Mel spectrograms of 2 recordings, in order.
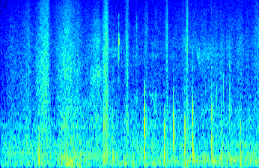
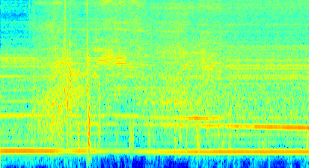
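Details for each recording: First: Audi allroad driver's-side upper control arm ball joint, with a torn rubber boot, play and creaking, rocked by hand. Irregular dull clicks and creaks, one or two a second: a worn ball joint, prompting replacement of the suspension bushes. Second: Steady electric drone with a slowly falling whine runs about fifteen seconds under tool clanks, then stops: Audi allroad air suspension compressor raising the car normally after new air spring, control arms, bushes, tie rod end and CV joint fitted.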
